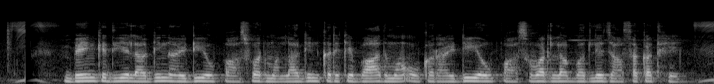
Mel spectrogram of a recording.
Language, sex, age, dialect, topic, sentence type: Chhattisgarhi, male, 18-24, Central, banking, statement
